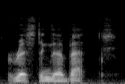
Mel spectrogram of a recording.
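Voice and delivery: ordinary delivery, nothing marked

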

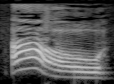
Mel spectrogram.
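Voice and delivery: loud, startled exclamation; dismayed cry. A narrator's reading. Isabel sees the chiffon skirt torn, dismayed cry. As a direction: cry out at a sudden mishap. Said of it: "Isabel cried out".

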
